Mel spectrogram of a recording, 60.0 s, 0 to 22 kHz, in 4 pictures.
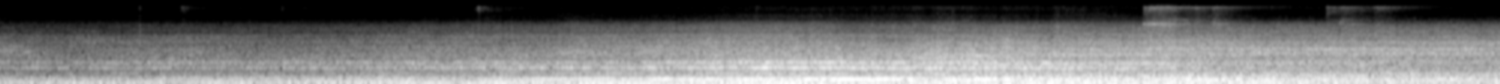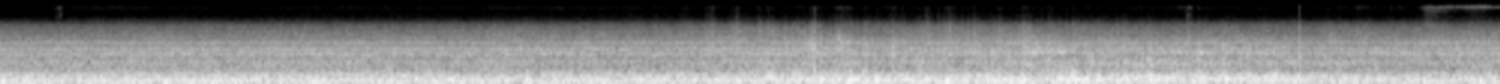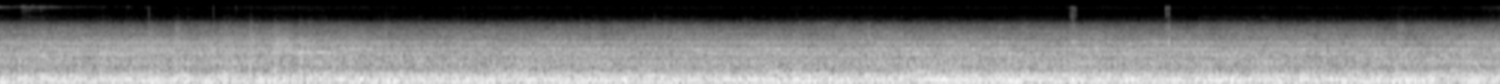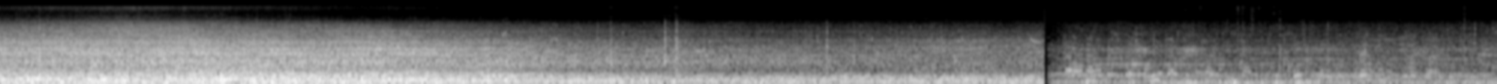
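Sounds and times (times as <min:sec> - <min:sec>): diesel locomotive engine hum: 0:00.0 - 0:59.9
train coaches rolling on rails: 0:00.0 - 0:59.9.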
